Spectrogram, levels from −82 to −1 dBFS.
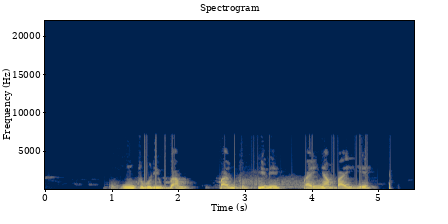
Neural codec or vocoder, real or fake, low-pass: none; real; 7.2 kHz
